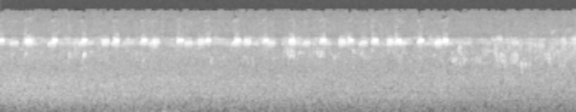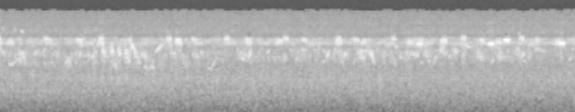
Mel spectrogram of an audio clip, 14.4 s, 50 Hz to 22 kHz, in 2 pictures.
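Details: Sciobia cf. caliendrum crickets in chorus, with a male in front of his burrow, Zahara, Andalusia, Spain, 17 May 2014: dense high-pitched chirping in a steady band, short pulses repeating rapidly throughout over a faint hiss.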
